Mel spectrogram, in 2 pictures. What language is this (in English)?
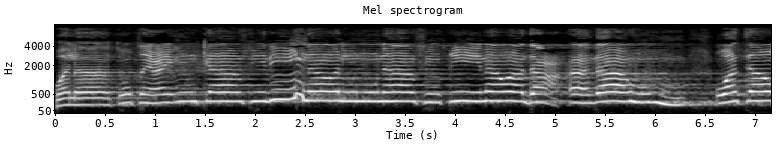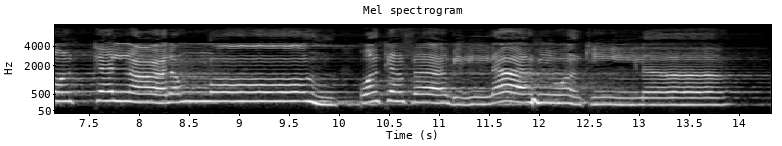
Arabic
